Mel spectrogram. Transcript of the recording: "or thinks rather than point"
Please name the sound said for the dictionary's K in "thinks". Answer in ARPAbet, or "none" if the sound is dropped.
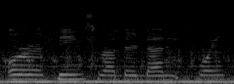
none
